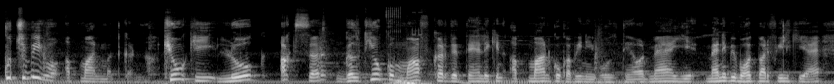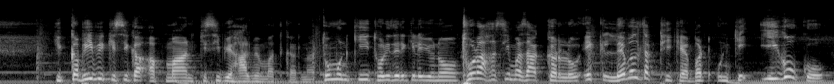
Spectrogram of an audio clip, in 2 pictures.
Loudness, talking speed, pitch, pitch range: -20 LUFS, 245 wpm, 160 Hz, 135-200 Hz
